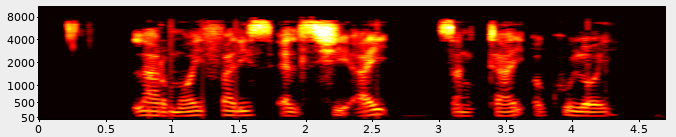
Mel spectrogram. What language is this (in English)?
Esperanto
